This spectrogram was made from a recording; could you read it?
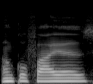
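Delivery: put-on little, squeaky, high child's voice. Retelling what a nine-year-old kid said to him by the pool, squeaky nine-year-old voice. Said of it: "squeaky voice".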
